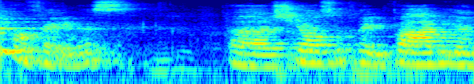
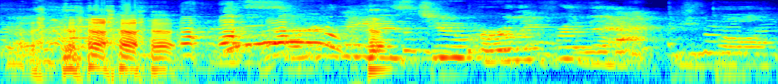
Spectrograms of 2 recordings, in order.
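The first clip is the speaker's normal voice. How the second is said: loud, slow, laughing protest; raised, drawn-out amused grumble; laughing complaint; 4 semitones higher, 12 dB louder, slower than usual. Real, not acted. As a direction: complain through laughter after screaming. Laughing aftermath of her own scream.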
